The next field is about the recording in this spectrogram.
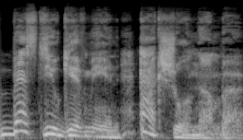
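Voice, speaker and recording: Someone uses a put-on character voice, speaking at a fairly slow pace. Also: very clean recording, silent background. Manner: sly, villainous, exaggerated.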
